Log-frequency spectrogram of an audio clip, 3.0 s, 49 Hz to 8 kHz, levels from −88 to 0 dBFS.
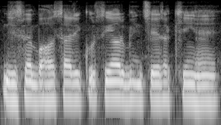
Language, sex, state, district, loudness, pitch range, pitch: Hindi, male, Uttar Pradesh, Lucknow, -15 LUFS, 130-140 Hz, 135 Hz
